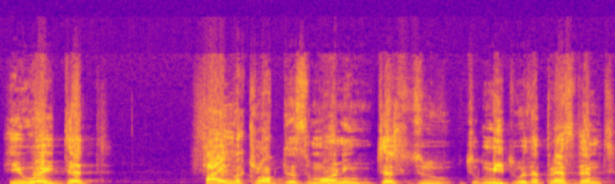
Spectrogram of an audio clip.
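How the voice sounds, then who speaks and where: In a banquet hall, a man whose first language is Afrikaans delivers a funny after-dinner speech at normal speed, his voice sitting high. This South African government minister tells stories and chuckles at his own jokes.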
